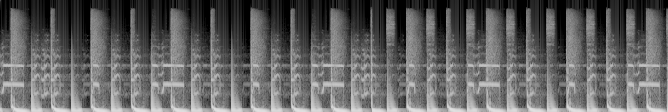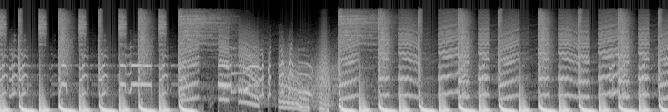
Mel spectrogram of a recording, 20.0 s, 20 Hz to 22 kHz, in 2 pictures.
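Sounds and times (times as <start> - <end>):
heavy kick drum beat: 0.0 - 13.1, 15.1 - 20.0
electronic dance music: 0.0 - 20.0.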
